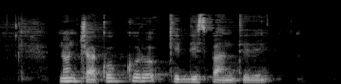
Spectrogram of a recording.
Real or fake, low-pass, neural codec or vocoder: real; 10.8 kHz; none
